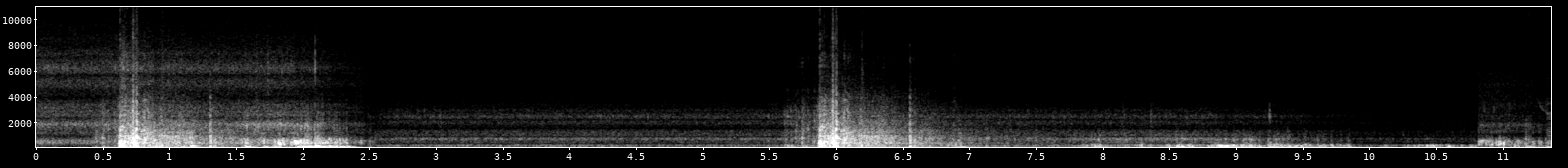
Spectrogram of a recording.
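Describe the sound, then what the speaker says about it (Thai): Loud bursts of thunder crack and rumble twice during a storm at sea on a spearfishing trip, with heavy rain and wind roaring steadily between the strikes. "เมื่อกี้ ลมแรงฟ้าผ่าด้วยครับ"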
